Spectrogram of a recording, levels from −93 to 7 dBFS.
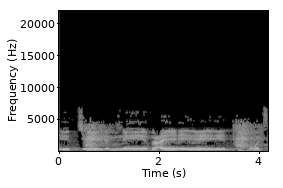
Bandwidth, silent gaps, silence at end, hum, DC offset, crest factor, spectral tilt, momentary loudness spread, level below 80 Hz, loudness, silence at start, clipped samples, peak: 6.8 kHz; none; 0 s; none; under 0.1%; 16 dB; -2.5 dB/octave; 6 LU; -44 dBFS; -21 LUFS; 0 s; under 0.1%; -6 dBFS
